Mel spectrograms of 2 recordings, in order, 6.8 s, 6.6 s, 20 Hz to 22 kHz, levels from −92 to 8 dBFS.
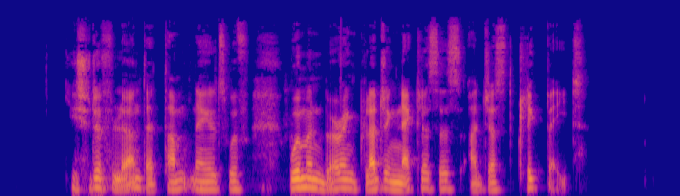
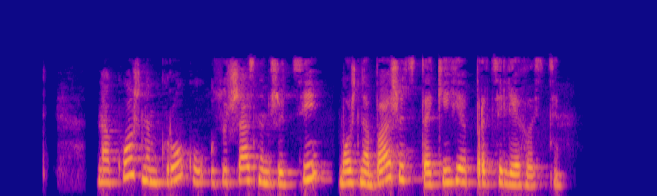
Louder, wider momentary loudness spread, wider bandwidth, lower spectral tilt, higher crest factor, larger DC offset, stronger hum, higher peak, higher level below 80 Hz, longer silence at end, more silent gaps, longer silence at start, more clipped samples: second, -26 LUFS vs -17 LUFS; first, 14 LU vs 9 LU; first, 16 kHz vs 7.8 kHz; about the same, -5 dB/octave vs -5.5 dB/octave; first, 24 dB vs 18 dB; neither; neither; about the same, -4 dBFS vs -2 dBFS; about the same, -64 dBFS vs -60 dBFS; about the same, 0.95 s vs 0.95 s; neither; second, 0.7 s vs 1 s; neither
